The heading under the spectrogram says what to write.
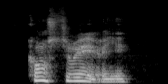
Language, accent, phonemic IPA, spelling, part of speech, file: French, Canada, /kɔ̃s.tʁɥi.ʁje/, construiriez, verb, LL-Q150 (fra)-construiriez.wav
- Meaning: second-person plural conditional of construire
